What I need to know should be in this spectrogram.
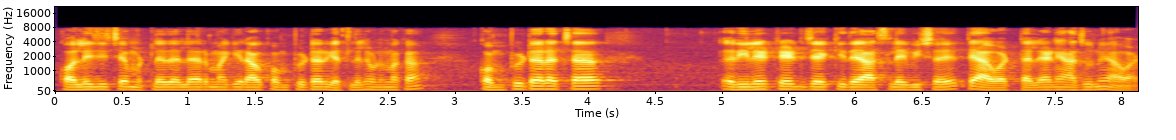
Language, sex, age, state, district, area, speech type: Goan Konkani, male, 30-45, Goa, Bardez, rural, spontaneous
